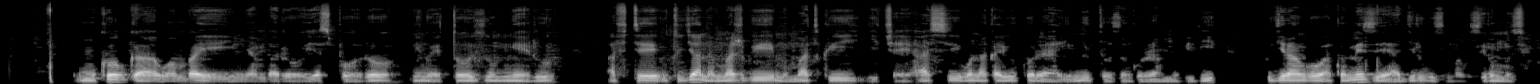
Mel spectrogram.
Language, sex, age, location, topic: Kinyarwanda, male, 18-24, Kigali, health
